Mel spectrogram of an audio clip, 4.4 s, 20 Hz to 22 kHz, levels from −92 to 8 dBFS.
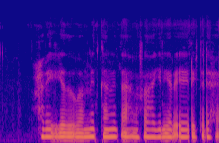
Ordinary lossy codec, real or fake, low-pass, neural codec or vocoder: AAC, 96 kbps; real; 14.4 kHz; none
